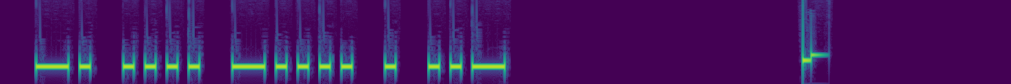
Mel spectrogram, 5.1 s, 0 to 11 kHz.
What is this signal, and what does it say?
Morse code, heard as a keyed tone, about 22 wpm, 700 Hz. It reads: NH6EU
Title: USA Callsign DE Callsign - 5 Characters - 22wpm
